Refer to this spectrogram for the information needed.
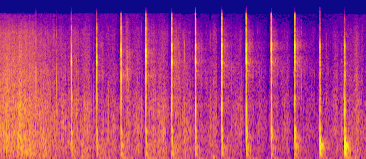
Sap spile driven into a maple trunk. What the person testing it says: until the sound changes they say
